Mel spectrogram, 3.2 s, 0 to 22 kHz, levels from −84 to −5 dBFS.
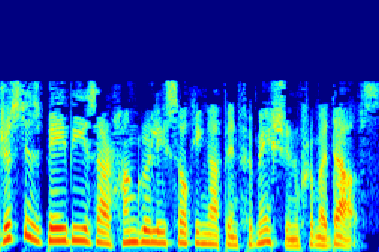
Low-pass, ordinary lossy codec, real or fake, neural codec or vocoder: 7.2 kHz; MP3, 24 kbps; real; none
